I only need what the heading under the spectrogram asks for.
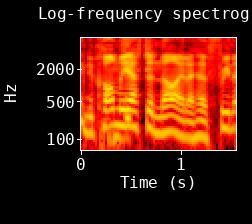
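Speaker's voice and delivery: failed attempt at a British accent. Joking about Star Wars characters and cell phones, trying a voice: attempted Obi-Wan accent. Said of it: "I was trying to do an Obi-Wan accent".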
